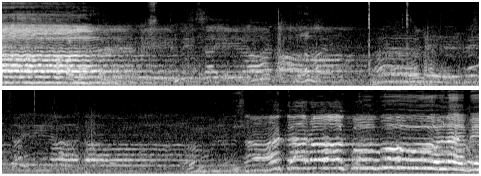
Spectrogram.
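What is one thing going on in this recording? A young man sings a mournful chant loudly through a microphone.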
